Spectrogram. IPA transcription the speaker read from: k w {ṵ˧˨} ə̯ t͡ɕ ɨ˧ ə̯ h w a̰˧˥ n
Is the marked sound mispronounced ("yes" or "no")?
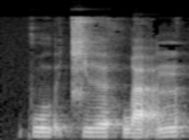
no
